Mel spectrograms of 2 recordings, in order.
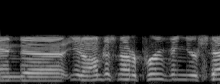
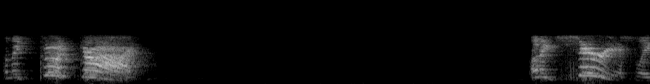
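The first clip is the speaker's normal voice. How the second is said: furious angry outburst, higher pitch; 9 semitones higher than usual. Ranting at a caller who says he is a brony: furious ranting. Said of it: "I'm just gonna calm down".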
